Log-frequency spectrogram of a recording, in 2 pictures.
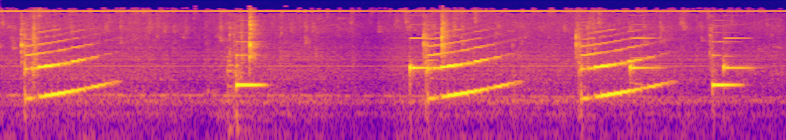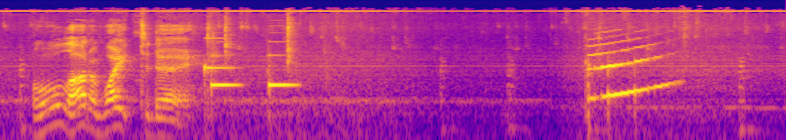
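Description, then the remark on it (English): A fire truck siren in repeated short rising whoops, each followed by a brief high beep, cycling steadily about once a second while a person talks briefly midway. “This one's gonna be tough. The fire truck.”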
